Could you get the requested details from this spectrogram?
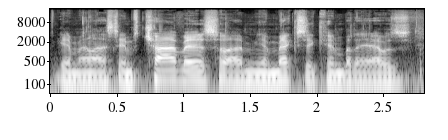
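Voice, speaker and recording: A man's voice: on the low side, flat delivery, quick pace, a little hiss or hum. A man in his fifties from Ohio, a podcast host answering interview questions in a rambling way, full of "you know" and dry jokes, recorded in a podcast studio. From Ohio, USA. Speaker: host and first-year university advisor.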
